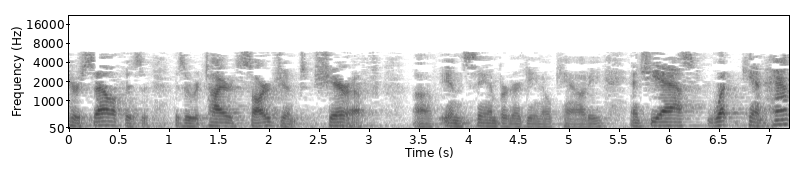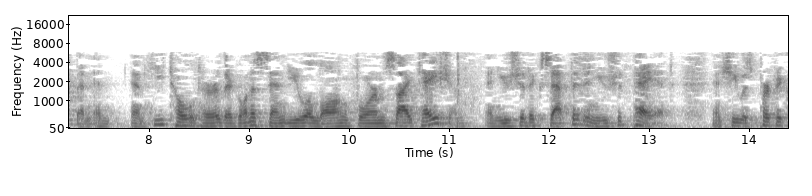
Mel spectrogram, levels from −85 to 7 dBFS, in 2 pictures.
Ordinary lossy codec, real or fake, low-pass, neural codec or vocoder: MP3, 24 kbps; real; 7.2 kHz; none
